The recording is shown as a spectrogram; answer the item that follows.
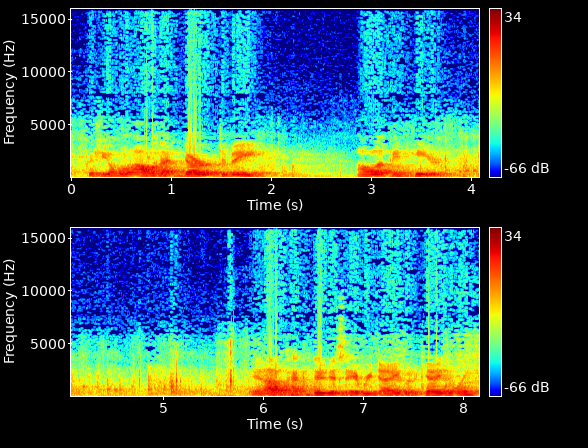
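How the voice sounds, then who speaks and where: A man's voice: on the high side, slight background noise. Middle-aged man, plain-spoken custodian explaining his routine, heavy echo from a distant camera. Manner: plain-spoken, explains step by step, asks rhetorical questions. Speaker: school custodian. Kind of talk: casual how-to instruction. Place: school stairwell, indoors, hard walls. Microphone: camera some distance off. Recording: echoey stairwell, distant and dull.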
